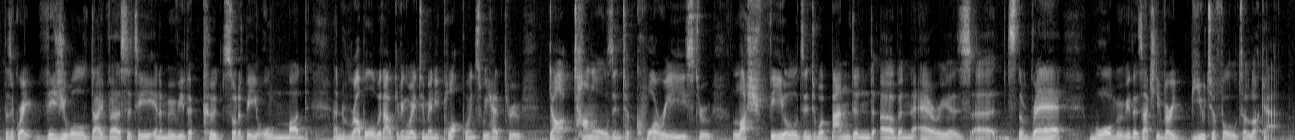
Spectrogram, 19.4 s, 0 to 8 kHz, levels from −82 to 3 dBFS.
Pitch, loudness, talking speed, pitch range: 105 Hz, -21 LUFS, 160 wpm, 95-115 Hz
